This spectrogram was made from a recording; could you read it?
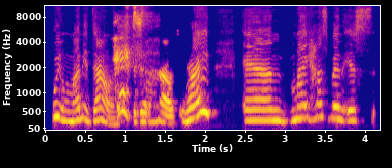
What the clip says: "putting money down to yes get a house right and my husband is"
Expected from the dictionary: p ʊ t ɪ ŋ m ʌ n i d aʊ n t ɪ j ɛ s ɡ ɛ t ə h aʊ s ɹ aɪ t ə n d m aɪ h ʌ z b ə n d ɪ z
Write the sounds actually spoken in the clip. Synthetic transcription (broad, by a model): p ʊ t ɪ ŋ m ʌ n i d aʊ n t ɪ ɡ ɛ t ə h aʊ s ɹ aɪ t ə n m aɪ h ʌ z b ə n d ɪ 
